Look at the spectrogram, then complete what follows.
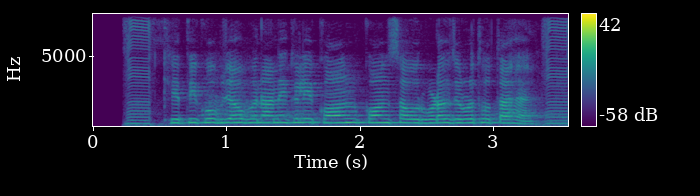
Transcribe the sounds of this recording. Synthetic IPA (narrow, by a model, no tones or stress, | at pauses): kʰeːt̪ikoːbd͡ʒaːubɐnaːnekeliekɔːnkɔːnsaʊɾbəɽəkd͡ʒəɐɾuːɾət̪ɦoːt̪aɦɛː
